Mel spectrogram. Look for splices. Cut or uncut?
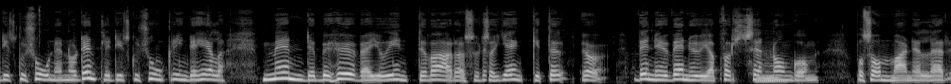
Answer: cut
